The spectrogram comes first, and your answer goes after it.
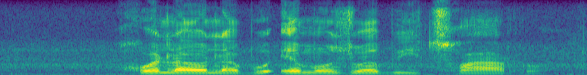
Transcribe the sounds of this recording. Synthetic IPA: χʊlaʊlabʊʔɛmɔʒwabʊit͡sʰwaːrɔ

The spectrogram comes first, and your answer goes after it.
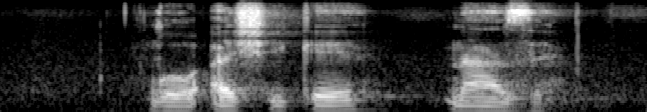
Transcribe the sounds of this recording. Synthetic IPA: ŋʱɔʔaʃikʼɛ | naːzɛ

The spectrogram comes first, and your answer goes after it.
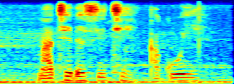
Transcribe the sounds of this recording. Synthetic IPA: matʰebesitʰi | a̰kʼuːjɪ

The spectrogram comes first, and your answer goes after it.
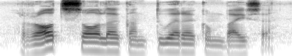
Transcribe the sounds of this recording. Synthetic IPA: rɑːtsɑːləkɐntuəɾəkɔmbəjsə̰

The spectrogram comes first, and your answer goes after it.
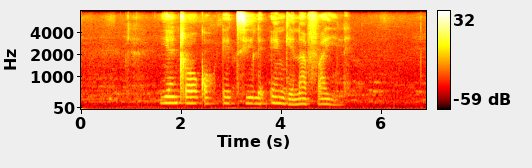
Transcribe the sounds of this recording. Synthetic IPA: jɛnt͡ɬʼɔkʼɔetʰilɛɛŋɡʱɛnafajiːlɛ

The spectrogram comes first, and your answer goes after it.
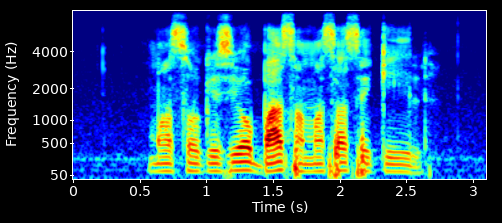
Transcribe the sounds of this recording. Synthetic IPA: masɔkisijɔbasamasasekʼiːlɛ

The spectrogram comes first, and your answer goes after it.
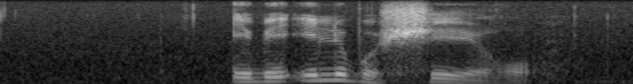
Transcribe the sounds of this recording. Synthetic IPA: ɪbɛʔɪlɪbʊʃɪːɣɔ̰

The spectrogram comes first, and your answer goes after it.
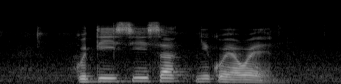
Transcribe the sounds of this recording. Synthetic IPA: kutijisisaɲikɔjawɛːna

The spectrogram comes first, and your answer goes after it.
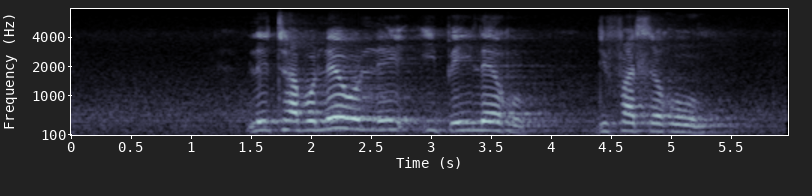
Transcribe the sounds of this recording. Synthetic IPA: lɪtʰabʊleɔlɪipʼeilɛɣɔ | difaɬɛɣoːŋ̩

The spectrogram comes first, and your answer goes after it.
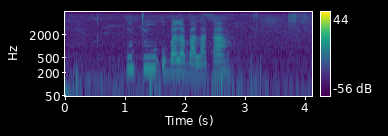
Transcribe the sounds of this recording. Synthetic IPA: mutʼuubalabalakʼa

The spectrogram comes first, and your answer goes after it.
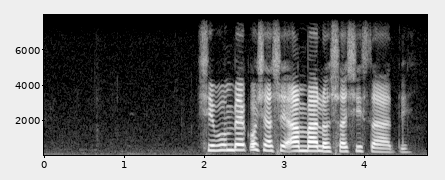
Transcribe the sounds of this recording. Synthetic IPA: ʃiβumbɛkɔʃaʂiambalɔʂaʃisaːti

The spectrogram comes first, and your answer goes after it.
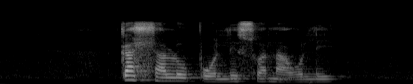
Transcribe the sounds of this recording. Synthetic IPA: kʼaɬalʊpʼɔlɪswanaɣʊlɪ

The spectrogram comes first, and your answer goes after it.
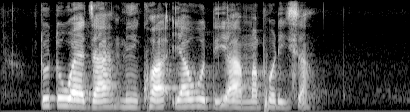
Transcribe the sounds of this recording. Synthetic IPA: tʼutʼuwɛd͡zamikʰwajawud̪ijamapʰoɺiːsa̰

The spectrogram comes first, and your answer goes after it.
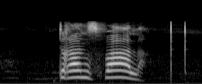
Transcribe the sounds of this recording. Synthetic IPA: tʼransfaːla

